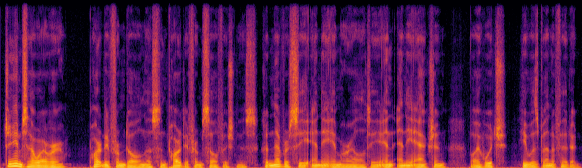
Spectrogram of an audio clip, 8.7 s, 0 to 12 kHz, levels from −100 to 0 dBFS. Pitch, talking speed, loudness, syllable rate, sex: 95 Hz, 150 wpm, -18 LUFS, 5.2 syllables/s, male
